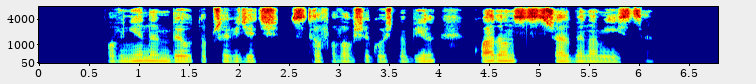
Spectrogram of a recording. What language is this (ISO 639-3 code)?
pol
